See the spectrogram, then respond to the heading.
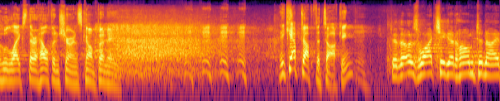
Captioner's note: laughter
